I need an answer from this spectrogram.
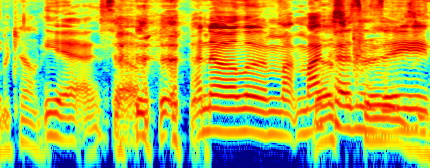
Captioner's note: laughs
